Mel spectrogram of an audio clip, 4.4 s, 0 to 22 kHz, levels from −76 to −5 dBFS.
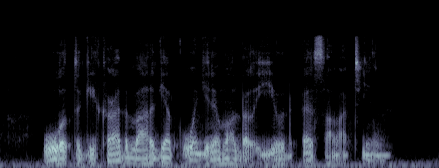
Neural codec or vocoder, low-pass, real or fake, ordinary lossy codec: autoencoder, 22.05 kHz, a latent of 192 numbers a frame, VITS, trained on many speakers; 9.9 kHz; fake; none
